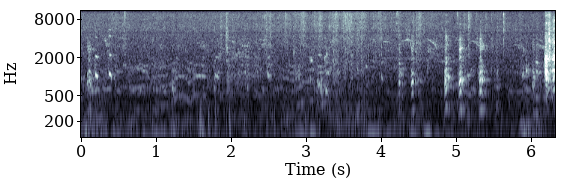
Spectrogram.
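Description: A hen, a 50-50 cross with asil, clucking in low, repeated bursts among chicks, with soft peeps and farmyard background close by.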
